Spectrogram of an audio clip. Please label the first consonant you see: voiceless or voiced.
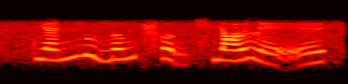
voiceless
